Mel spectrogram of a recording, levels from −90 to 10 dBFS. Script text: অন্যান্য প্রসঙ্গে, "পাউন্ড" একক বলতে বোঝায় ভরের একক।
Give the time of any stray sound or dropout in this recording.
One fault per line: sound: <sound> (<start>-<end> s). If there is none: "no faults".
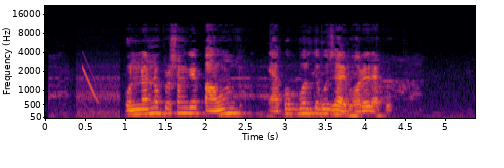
sound: chirp (0.5-0.7 s)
